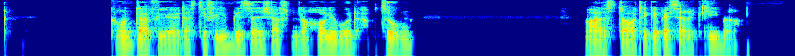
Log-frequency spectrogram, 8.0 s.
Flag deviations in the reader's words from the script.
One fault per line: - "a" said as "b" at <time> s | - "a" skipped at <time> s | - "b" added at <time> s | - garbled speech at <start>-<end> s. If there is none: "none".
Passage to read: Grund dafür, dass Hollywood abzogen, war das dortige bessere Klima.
- "die Filmgesellschaften nach" added at 1.9 s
